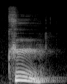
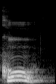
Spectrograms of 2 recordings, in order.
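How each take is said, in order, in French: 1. La voyelle est un u français antérieur arrondi. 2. La voyelle est un u postérieur, à la manière espagnole.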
